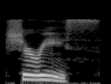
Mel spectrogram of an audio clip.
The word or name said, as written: sherise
